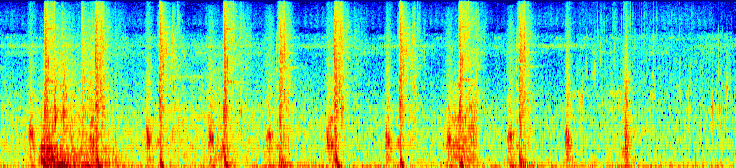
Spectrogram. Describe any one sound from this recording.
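A hatchet chops repeatedly into flesh with sharp, wet thuds.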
